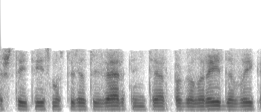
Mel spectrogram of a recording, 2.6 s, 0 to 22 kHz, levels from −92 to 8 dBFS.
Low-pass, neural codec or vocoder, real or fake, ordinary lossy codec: 3.6 kHz; none; real; MP3, 24 kbps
